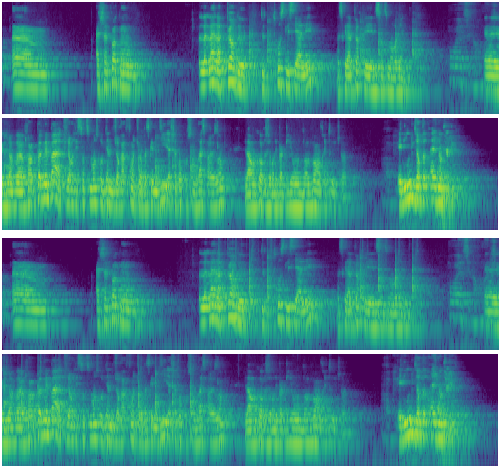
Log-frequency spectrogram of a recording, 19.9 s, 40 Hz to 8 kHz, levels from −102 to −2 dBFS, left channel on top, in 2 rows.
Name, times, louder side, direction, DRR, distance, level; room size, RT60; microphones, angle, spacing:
voice 1, 0.2-1.0 1.9-2.7 3.9-6.3 6.7-8.1 9.6-14.4 14.8-16.9 17.9-19.0, left 3 dB, 55° left, 0.4 m, -26 dB
Knock, 4.3-5.5 7.2-8.4 10.0-11.2 12.7-14.1, right 3 dB, 75° right, 0.7 m, -39 dB
voice 2, 8.9-9.7 17.6-17.9 18.4-19.0, right 2 dB, 35° right, 0.8 m, -42 dB
9.4 x 3.4 x 3.5 m
head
